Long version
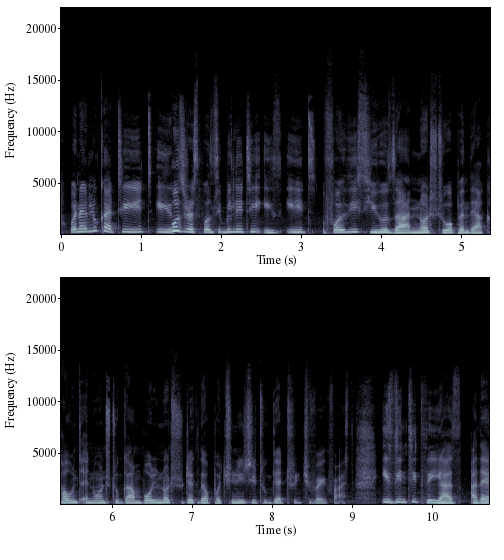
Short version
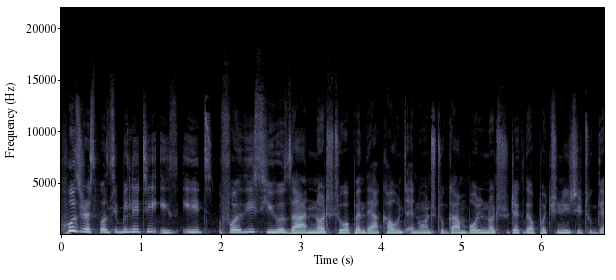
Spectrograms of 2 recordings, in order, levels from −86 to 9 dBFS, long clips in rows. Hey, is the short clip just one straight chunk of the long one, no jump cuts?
yes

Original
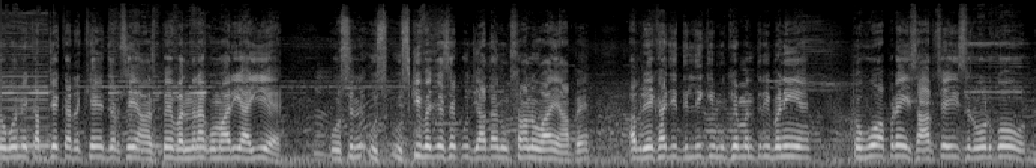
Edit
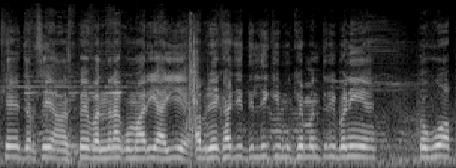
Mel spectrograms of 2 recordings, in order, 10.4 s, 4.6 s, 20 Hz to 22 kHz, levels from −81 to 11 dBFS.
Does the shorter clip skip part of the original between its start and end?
yes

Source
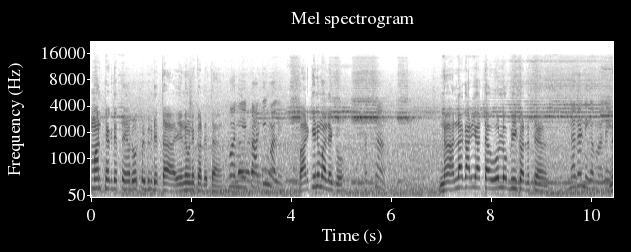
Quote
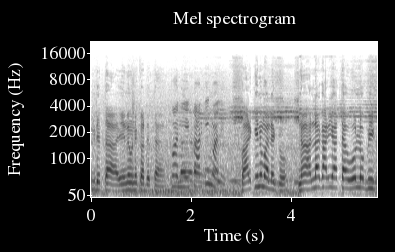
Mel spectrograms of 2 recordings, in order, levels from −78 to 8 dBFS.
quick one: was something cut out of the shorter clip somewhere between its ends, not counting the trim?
yes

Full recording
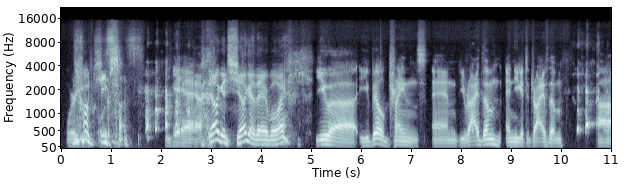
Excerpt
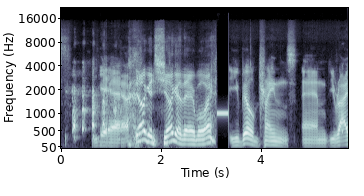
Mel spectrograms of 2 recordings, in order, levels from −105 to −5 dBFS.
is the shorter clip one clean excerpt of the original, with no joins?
no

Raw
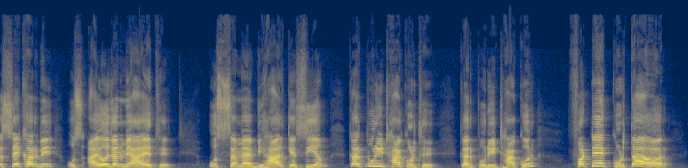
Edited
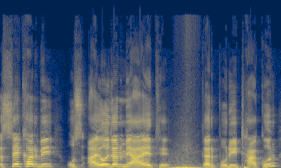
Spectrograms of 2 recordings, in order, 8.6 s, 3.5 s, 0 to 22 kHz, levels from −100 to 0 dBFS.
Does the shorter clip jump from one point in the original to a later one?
yes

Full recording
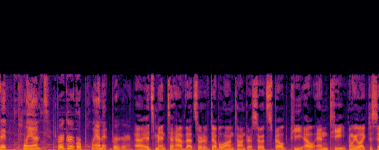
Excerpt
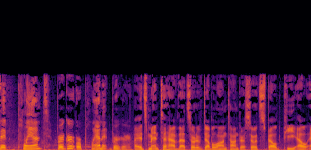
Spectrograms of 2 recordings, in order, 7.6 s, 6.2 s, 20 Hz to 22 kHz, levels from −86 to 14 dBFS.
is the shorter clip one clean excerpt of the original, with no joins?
no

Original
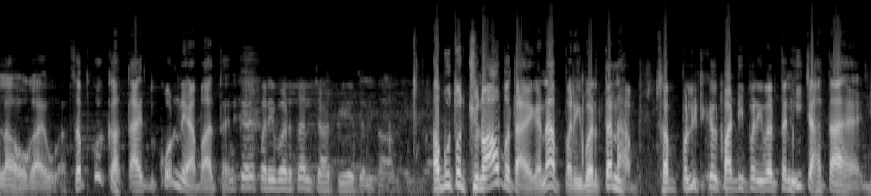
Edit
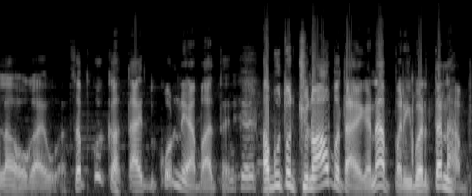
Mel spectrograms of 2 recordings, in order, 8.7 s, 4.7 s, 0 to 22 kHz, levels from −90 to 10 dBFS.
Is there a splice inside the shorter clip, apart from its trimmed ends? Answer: yes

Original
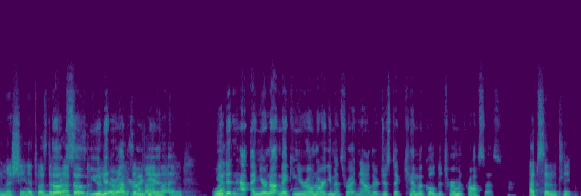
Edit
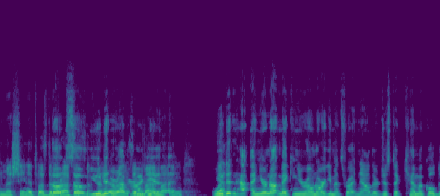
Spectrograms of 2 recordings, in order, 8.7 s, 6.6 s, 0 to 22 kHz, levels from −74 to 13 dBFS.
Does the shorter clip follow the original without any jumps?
yes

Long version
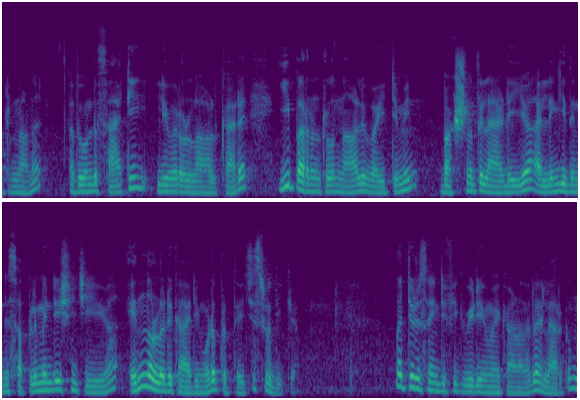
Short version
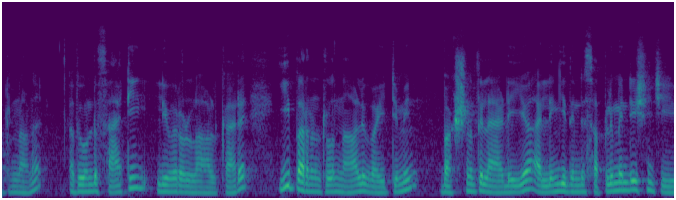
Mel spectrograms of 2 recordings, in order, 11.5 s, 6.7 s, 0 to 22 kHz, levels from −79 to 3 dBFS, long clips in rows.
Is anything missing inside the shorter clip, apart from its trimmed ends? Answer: no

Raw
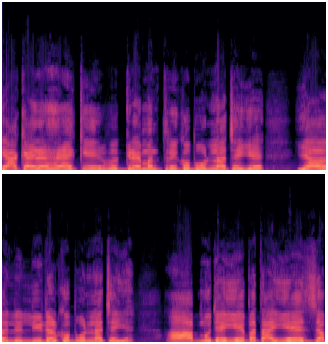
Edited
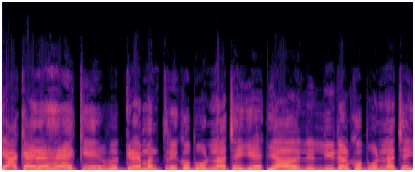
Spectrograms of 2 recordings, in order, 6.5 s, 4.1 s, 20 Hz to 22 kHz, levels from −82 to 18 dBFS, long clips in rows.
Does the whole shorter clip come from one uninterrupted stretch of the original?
no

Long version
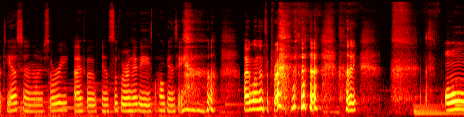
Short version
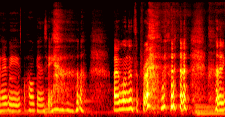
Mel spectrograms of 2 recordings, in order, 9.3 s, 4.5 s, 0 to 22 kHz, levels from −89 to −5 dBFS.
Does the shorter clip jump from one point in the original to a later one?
no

